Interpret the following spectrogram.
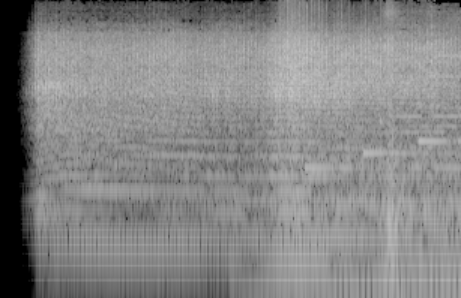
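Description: Intro sting: a mower engine sound effect runs steadily under music. A whoosh swells about halfway through, and short held musical notes come in near the end.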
